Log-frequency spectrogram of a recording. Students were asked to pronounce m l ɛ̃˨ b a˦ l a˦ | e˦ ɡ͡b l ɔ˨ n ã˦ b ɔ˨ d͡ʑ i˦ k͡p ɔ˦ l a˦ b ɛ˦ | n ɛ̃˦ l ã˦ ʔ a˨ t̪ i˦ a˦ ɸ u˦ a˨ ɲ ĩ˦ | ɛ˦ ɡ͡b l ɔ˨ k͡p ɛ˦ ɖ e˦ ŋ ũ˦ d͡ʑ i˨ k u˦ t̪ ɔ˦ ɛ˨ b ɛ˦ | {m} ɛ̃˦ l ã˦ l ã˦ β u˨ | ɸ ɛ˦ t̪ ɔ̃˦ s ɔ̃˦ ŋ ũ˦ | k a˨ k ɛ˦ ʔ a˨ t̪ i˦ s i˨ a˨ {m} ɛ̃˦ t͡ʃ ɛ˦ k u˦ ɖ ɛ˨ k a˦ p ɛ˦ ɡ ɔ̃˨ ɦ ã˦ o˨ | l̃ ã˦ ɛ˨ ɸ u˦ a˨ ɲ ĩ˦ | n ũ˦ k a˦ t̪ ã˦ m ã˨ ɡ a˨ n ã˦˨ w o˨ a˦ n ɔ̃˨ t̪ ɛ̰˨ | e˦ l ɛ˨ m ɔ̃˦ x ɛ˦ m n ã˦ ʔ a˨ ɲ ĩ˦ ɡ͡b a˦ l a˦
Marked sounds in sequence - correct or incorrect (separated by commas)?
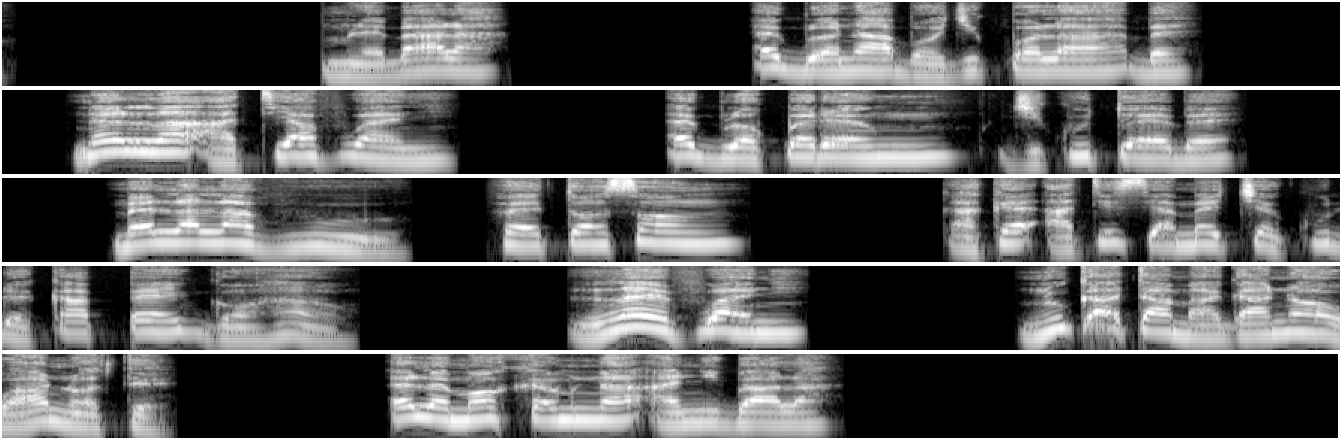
correct, correct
